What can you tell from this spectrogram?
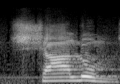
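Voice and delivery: "Shalom" with a clear sh at the start and a long O; shin sound. Shown as a demonstration. Lecturer showing the Hebrew shin sound, pronunciation demo. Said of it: "shin bukan sin".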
